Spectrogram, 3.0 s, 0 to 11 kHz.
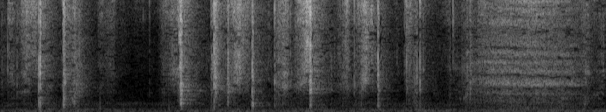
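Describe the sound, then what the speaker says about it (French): A discard pile of playing cards riffled and shuffled by hand in a card game, a quick run of soft crisp flutters and taps, close and fairly quiet, with no talking. "je remélange ma défausse pour piocher 3 cartes supplémentaires"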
